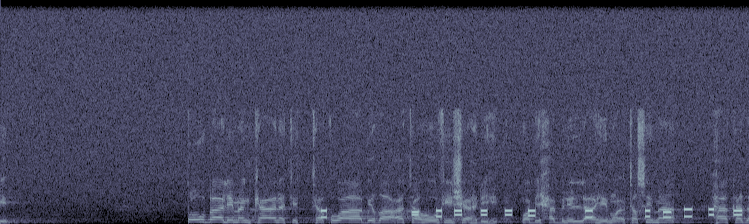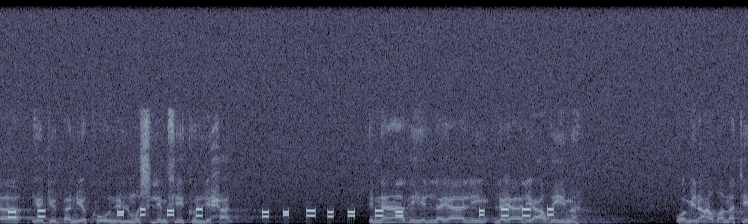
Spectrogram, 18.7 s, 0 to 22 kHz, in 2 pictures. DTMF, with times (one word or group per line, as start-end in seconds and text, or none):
4.0-4.1 2
5.1-6.7 *50008
7.3-7.4 2
8.1-9.9 516#015
10.8-11.9 *#09
12.6-14.4 4*84787
15.3-16.3 099#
